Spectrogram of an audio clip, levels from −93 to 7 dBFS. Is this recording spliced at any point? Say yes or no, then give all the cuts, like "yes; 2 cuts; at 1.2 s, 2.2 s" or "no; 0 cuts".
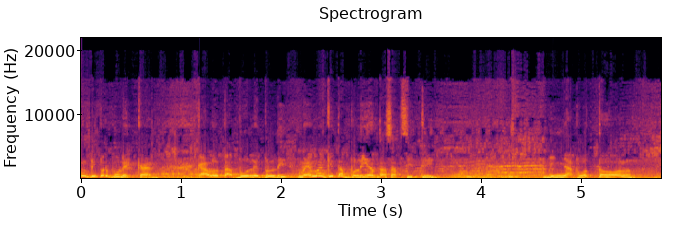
no; 0 cuts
